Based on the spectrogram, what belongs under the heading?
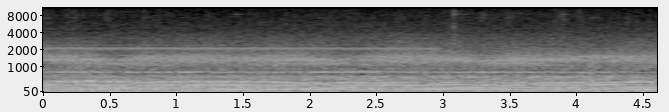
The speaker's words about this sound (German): Aus einer Lichtung mitten zwischen den zwei Baumwipfeln funkelt ein kleiner See zauberhaft unter uns. Frösche stimmen ihr Konzert an, während sich dazwischen das tiefere Rufen einzelner Kröten mischt.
